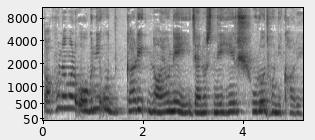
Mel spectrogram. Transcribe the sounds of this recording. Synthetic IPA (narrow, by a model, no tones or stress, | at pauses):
t̪ɔkʰonamaɾoɡniʔud̪ɡʱaɾinɔjonejd͡ʑɛnosneɦeɾʃuɾod̪ʱonikʰɔɾe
